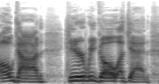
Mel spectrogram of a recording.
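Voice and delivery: ordinary talk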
